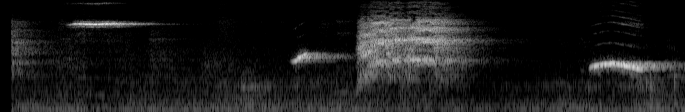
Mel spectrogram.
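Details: One of a pet pair of grey parrots kept at home gives a high pure whistle, a short rising whistle, a loud harsh squawk, then a lower falling whistle, with a faint low hum behind.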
